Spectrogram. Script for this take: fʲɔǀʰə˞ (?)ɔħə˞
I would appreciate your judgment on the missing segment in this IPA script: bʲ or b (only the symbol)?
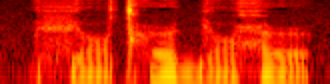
bʲ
